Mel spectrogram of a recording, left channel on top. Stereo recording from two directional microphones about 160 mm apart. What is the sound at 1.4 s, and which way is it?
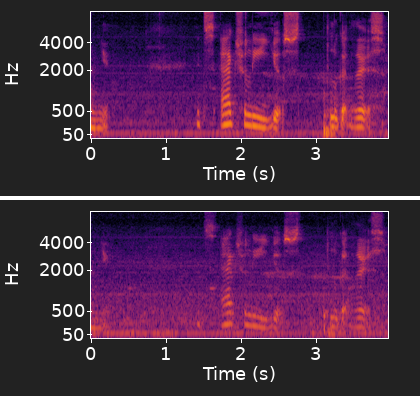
Speech, 65° left (ahead or behind).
